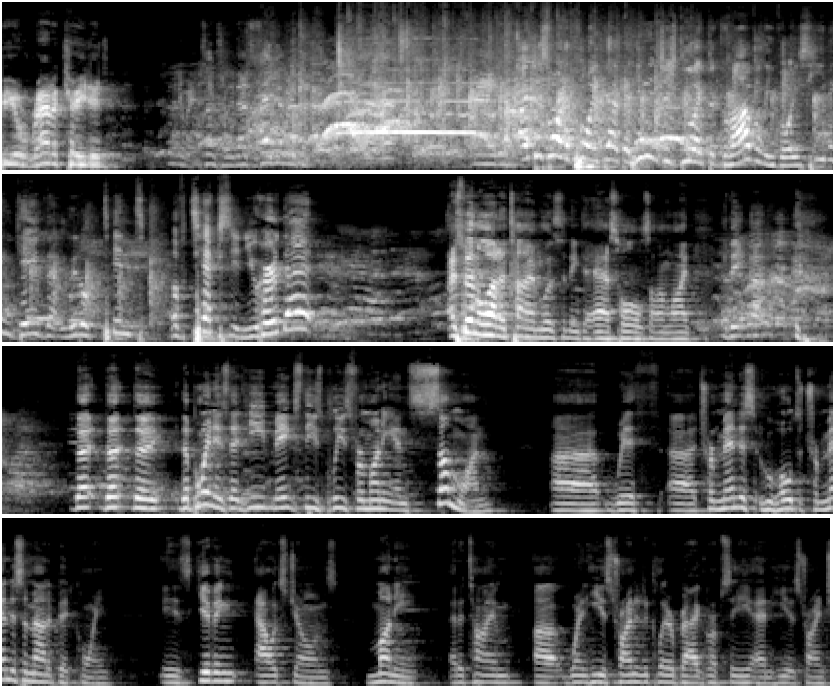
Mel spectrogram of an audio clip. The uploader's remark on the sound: Scam Economy LIVE in Brooklyn. LIVE episode of Scam Economy as part of the Digital Void Festival: Brooklyn on May 26 at Littlefield's.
